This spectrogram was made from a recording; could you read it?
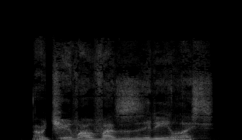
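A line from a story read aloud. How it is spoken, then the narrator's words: Angry whisper. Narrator (Russian): сердито прошептал Савелий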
